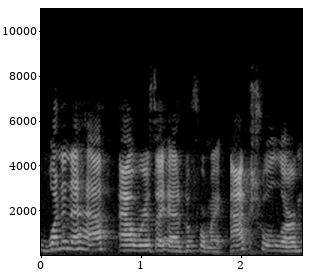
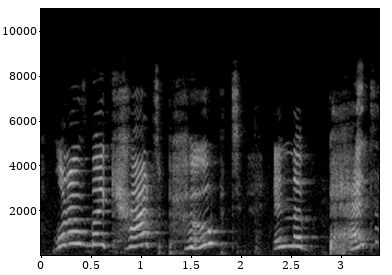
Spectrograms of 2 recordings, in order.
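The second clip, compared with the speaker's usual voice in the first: high, loud, slow horrified question; high, slow appalled question about the bed; appalled disbelief; 11 semitones higher, 5 dB louder, slower than usual. Retold or imitated. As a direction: drag it out in horror. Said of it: "And I was like".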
